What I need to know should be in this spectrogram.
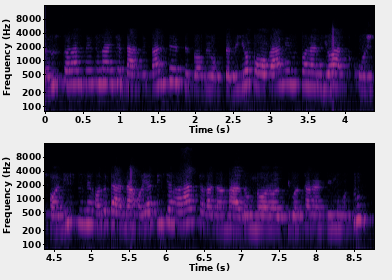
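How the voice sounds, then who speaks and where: A woman calling into a call-in show over the phone, talking in a casual, hesitant way with many fillers. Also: high voice. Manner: hesitant, many fillers, loose run-on sentences. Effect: phone line. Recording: dull lo-fi phone line.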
